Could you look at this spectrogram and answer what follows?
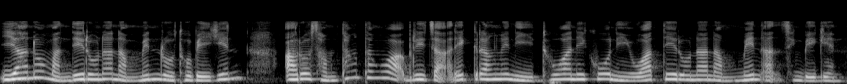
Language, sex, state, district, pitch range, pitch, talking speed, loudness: Garo, female, Meghalaya, West Garo Hills, 190-240 Hz, 220 Hz, 100 wpm, -18 LUFS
